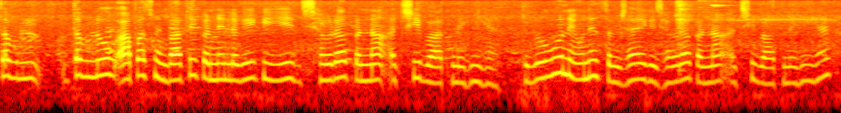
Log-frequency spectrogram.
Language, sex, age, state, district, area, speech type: Urdu, female, 30-45, Bihar, Supaul, rural, spontaneous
